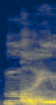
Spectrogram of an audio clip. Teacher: não tenho mais oral e sim nasal porque tá saindo um pouquinho pelo nariz. Mãe, vai ser decrescente porque o A é mais forte que o E.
